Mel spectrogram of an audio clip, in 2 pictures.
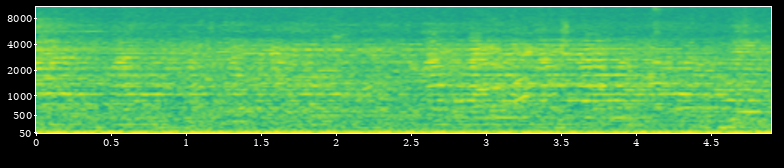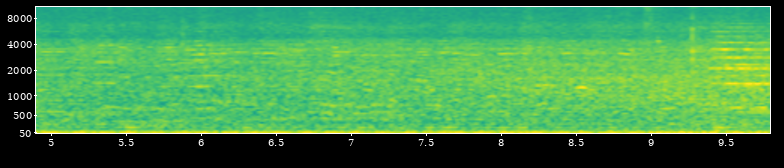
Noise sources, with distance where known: music from a fixed source, far

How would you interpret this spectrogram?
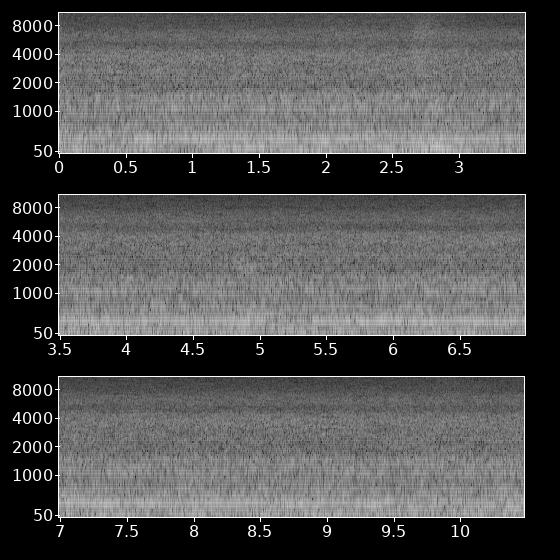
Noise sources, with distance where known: large-sounding engine, near

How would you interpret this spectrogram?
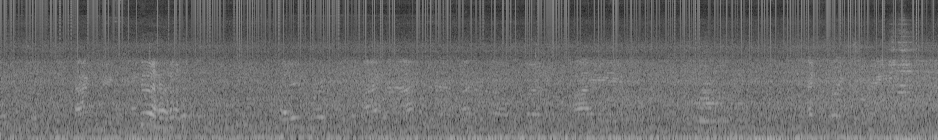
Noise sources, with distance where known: person or small group talking

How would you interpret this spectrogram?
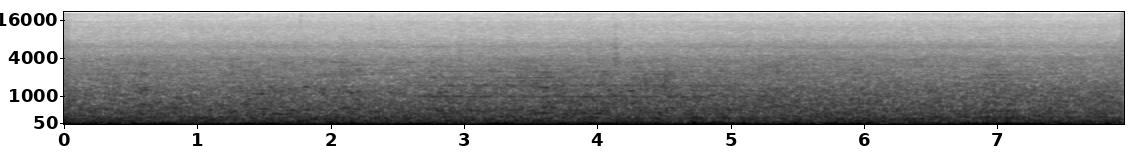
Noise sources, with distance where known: person or small group talking, far

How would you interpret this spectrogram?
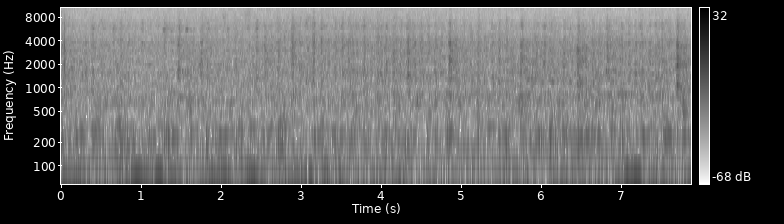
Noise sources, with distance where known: music from a fixed source

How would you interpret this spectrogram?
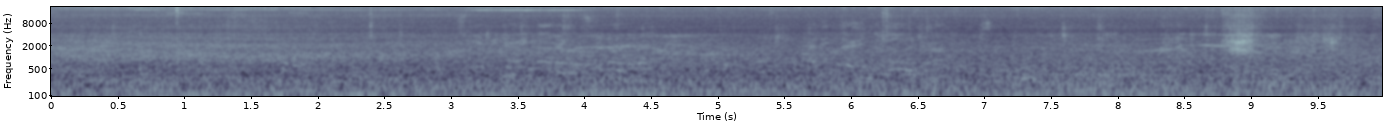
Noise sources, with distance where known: person or small group talking, far

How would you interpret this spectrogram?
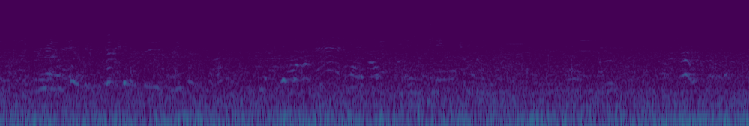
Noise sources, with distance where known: person or small group talking, near

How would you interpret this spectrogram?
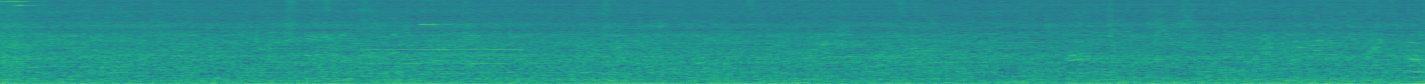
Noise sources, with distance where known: car horn, far; person or small group talking

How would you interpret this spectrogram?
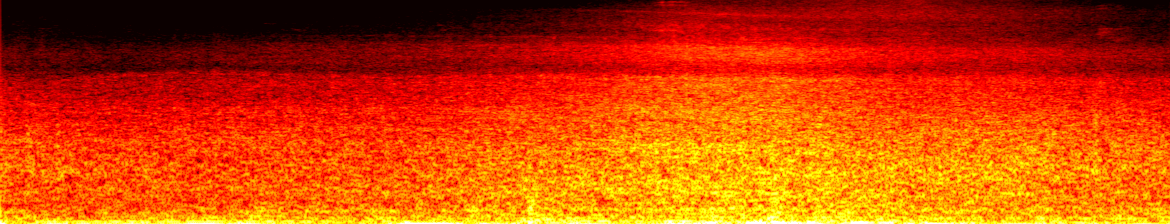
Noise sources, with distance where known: engine of unclear size, near

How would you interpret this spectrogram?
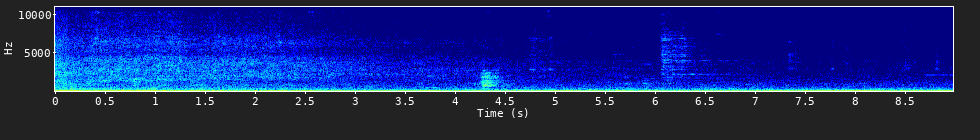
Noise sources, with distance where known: dog barking or whining, near

